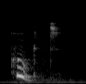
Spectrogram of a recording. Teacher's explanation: The verb cook ends in the voiceless sound k. So the ed ending sounds t.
